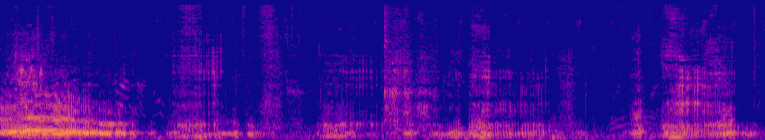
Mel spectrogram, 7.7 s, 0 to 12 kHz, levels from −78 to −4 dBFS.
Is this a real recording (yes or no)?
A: yes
